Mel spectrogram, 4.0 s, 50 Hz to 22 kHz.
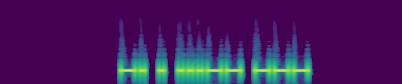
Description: Morse code, heard as a keyed tone, about 25 wpm, 700 Hz. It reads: NE3O
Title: USA Call Signs - 4 Characters - 4x Character Spacing - 25wpm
